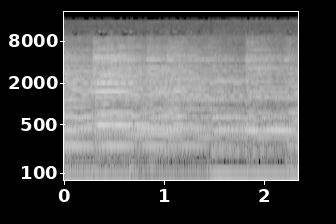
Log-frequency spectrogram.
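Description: Live acoustic song with acoustic guitar playing sustained chords, which change about a second and a half in.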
